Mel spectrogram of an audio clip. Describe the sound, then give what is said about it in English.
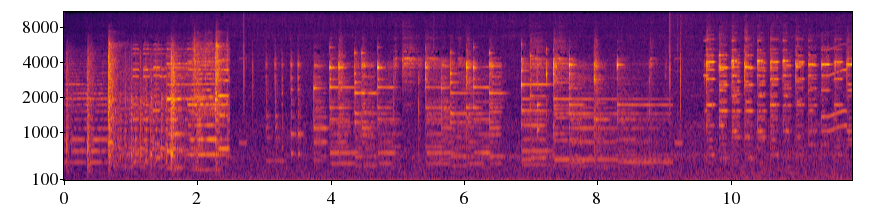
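Mobile phone ringtones are tried out one after another in a moving car, a steady stream of bright electronic melodies and quick beeping notes that keep changing tune over a constant low rumble, with no talk. “Mr. Bean bobs his head around as he tries out the ringtones on Sabine's phone.”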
